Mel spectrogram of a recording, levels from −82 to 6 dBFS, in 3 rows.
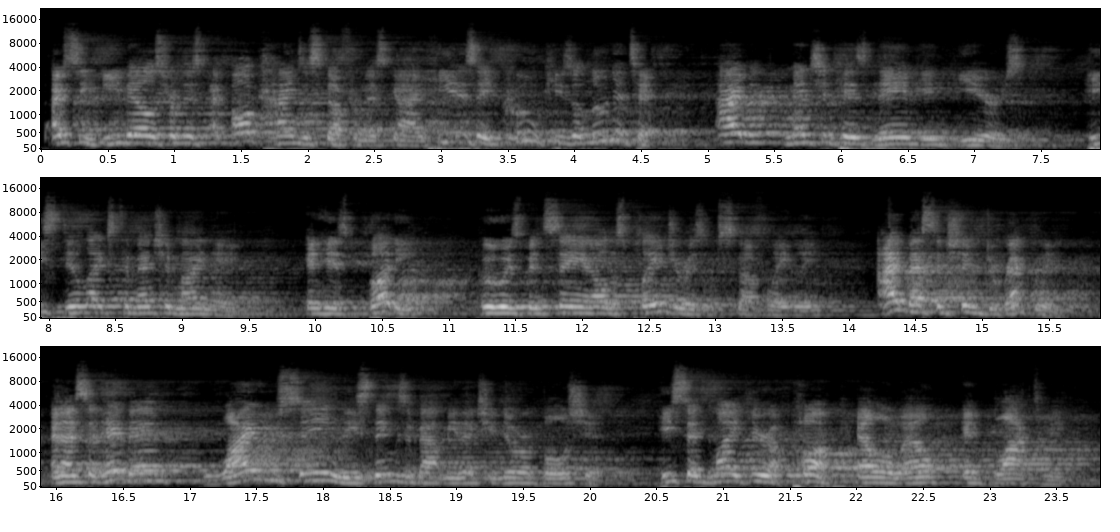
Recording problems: room echo; slight; dies away in 2.1 s
off-mic speech; somewhat distant

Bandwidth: 14.5 kHz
